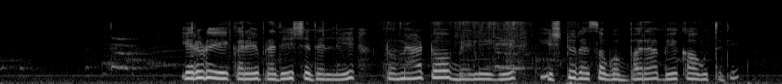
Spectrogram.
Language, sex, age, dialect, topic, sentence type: Kannada, female, 25-30, Coastal/Dakshin, agriculture, question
